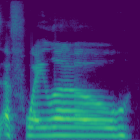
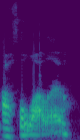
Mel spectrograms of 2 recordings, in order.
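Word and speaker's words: Afualo: knew how to say it because everybody says afuelo and all these other different things and I've heard her say that her name is Drew Alpha wallow because she's Samoan okay so it doesn't care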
